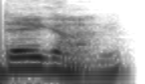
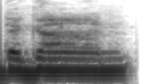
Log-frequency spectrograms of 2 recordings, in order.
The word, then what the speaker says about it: Dagon: warfare between Yahweh and Dagon, or you could pronounce that name Dagon. The English translations typically have Dagon with an O. Outside the Bible, the name is Dagon, D-A-G-A-N.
